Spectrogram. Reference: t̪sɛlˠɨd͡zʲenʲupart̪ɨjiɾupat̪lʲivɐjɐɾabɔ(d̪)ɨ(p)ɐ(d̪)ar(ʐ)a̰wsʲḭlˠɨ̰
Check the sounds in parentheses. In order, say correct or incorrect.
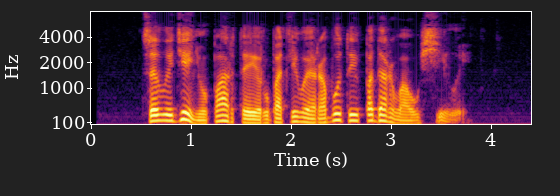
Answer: incorrect: t̪, correct, correct, incorrect: v

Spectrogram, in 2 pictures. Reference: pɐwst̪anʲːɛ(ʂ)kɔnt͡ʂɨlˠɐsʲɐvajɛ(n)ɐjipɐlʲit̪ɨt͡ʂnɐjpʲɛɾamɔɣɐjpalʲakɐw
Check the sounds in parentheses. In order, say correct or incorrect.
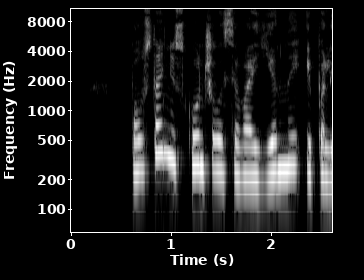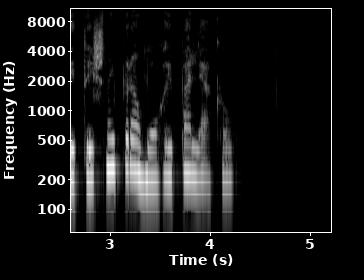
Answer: incorrect: s, incorrect: nː

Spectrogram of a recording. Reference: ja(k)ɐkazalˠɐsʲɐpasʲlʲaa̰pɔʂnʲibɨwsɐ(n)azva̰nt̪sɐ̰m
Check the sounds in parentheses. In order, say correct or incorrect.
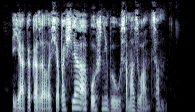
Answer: correct, incorrect: m

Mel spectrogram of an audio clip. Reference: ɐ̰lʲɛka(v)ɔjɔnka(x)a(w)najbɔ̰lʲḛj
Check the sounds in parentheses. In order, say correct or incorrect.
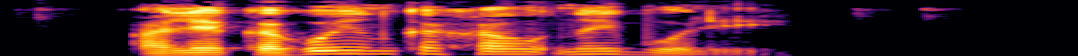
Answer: incorrect: ɣ, correct, correct

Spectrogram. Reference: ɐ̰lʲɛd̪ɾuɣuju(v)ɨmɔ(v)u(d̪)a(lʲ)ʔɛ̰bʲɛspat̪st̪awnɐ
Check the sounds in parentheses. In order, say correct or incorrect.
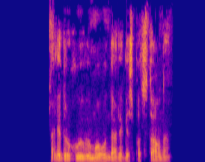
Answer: correct, correct, correct, correct

